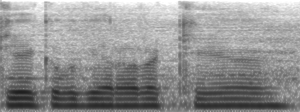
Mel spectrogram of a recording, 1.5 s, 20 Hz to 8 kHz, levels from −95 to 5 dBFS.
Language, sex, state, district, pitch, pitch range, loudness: Punjabi, male, Karnataka, Bangalore, 135 Hz, 130-135 Hz, -15 LUFS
